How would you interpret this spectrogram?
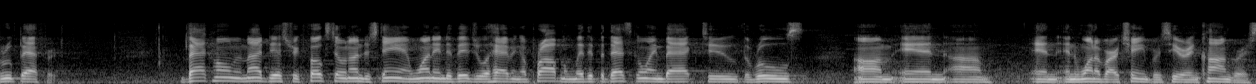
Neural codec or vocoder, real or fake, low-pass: none; real; 7.2 kHz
